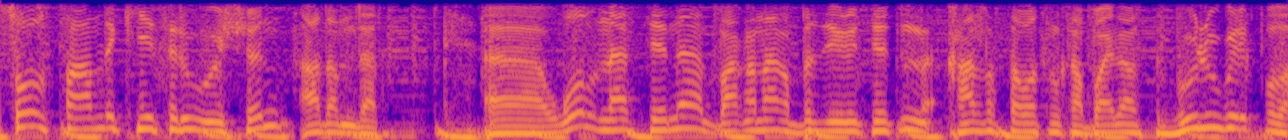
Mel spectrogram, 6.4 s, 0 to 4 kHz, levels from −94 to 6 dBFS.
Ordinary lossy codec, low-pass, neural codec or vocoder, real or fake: none; 3.6 kHz; none; real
